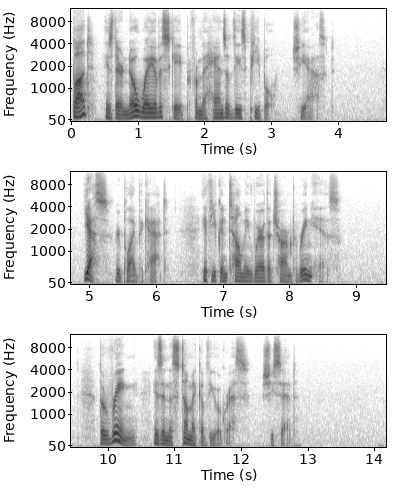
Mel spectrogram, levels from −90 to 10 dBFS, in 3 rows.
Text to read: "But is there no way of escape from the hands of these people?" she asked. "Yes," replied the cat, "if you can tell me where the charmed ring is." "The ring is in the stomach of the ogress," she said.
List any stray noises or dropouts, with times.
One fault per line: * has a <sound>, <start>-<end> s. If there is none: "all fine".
all fine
